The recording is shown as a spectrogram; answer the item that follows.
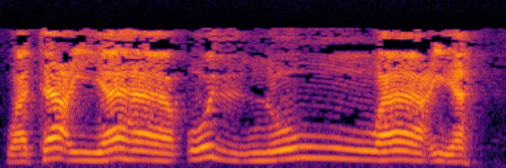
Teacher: قرأ قالون بإسكان الذال على التخفيف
